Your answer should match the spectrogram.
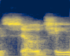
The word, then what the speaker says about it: Sochi: Yeah, Sochi, you got it right.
